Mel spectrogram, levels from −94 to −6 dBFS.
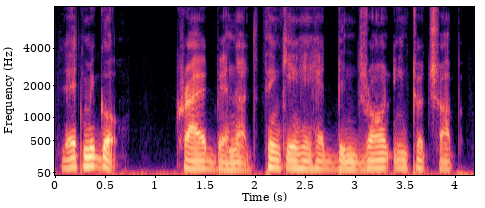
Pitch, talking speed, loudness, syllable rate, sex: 95 Hz, 185 wpm, -18 LUFS, 4.7 syllables/s, male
